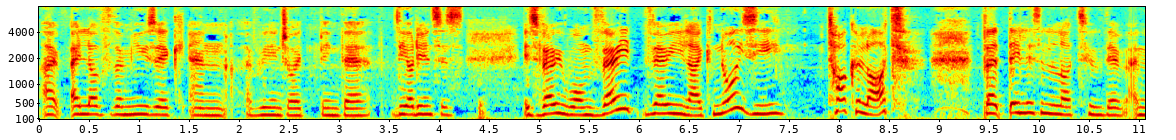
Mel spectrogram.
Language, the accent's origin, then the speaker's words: English; Paris, Île-de-France, France; Yeah, around Paris and Paris. But now I just live on tour.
